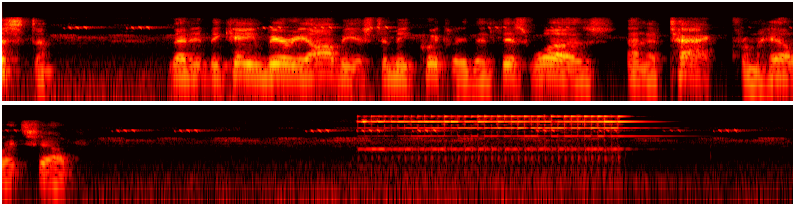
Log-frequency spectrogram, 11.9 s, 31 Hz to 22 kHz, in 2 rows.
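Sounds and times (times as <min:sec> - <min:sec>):
speech: 0:00.0 - 0:00.6, 0:01.2 - 0:06.6
insects chirping: 0:00.0 - 0:11.8
telephone ringing: 0:08.6 - 0:11.2.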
